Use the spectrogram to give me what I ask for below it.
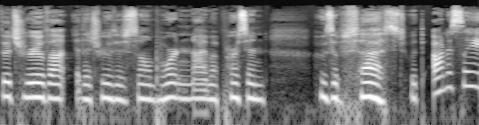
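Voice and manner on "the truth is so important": fake English drawl, slower. Quoting a movie-star actor who talks about the truth, in his fake english accent drawl. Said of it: "in his like his fake English accent drawl".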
